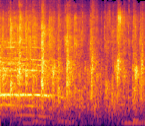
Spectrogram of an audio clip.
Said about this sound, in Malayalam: കയ്യടി കയ്യടി,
